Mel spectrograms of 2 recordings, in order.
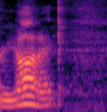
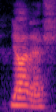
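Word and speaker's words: Janosz: with a creepy supervisor yanic is that his name Yan I thought yanish yanish yes yanish sorry I couldn't read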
